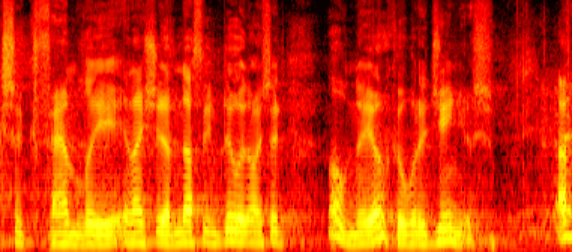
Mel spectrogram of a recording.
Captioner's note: laughter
